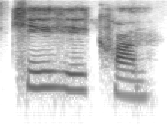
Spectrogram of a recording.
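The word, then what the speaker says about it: Ke Huy Quan: divorce paper can someone give me a proper pronunciation for this actor's name by the way it's kihikwan uh this is short round from indiana jones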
